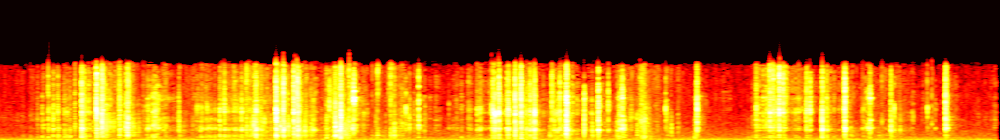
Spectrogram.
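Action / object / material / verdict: scrape / bar of laundry soap / soap / none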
